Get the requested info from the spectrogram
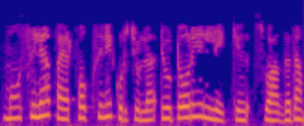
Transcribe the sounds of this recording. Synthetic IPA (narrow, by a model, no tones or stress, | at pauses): mo̞ːsilɐfɐjɐrfo̞ːksine̞kːurit͡ɕːuɭːɐtjuːʈːo̞ːrijɐlile̞ːkːɨsʋaːɡɐðɐm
